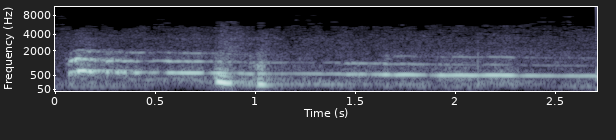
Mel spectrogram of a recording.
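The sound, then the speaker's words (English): Foxes barking on a ridge above a valley during mating season: a long, drawn-out, howling cry that slowly sinks in pitch, with a couple of short yelps partway through. No one speaks. “The foxes are barking up on the ridge.”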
